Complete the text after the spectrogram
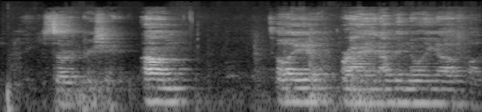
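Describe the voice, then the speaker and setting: A man from the audience speaks hesitantly in a flat monotone. He is far from the mic. The room echoes heavily and there is clear noise behind him. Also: medium pitch, measured pace. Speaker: audience member.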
